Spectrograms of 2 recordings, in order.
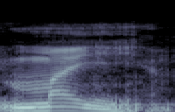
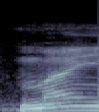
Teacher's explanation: Kalau bi gunna, setelah ia dilebur, setelah ia digabung man dengan ya, diikuti dengan gunnah atau dengan dengung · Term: idgham bi gunna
